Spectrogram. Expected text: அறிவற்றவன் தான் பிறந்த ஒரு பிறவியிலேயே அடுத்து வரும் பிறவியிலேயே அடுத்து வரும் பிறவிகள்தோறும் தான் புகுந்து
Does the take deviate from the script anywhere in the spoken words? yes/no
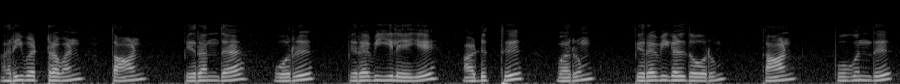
yes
